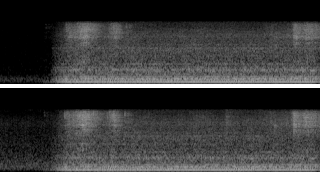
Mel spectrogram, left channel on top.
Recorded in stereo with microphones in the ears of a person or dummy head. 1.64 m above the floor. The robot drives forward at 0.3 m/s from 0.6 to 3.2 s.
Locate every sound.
0.4 s footsteps: 45° right (ahead or behind), 5 m; by 3.2 s 25° right (ahead or behind), 2.5 m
